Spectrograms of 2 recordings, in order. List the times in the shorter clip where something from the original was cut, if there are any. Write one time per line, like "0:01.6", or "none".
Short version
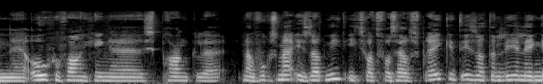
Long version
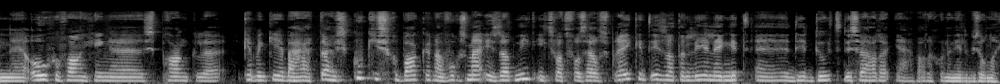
0:02.4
